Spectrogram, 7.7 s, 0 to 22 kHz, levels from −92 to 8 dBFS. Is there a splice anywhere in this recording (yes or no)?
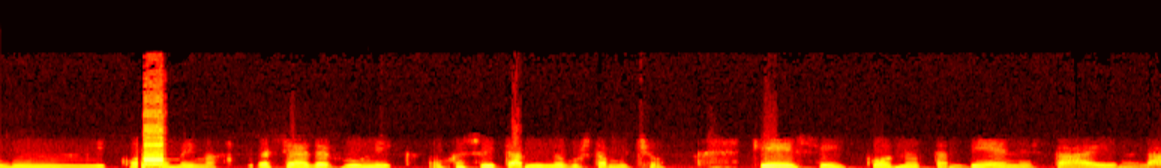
yes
